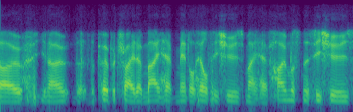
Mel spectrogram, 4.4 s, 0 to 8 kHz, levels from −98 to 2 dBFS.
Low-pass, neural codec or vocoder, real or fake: 7.2 kHz; none; real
